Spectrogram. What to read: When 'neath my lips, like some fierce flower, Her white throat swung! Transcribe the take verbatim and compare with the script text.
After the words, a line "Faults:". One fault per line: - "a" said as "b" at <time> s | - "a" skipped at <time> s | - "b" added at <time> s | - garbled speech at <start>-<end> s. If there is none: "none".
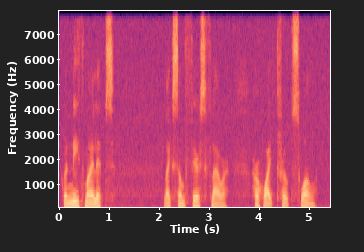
When 'neath my lips, like some fierce flower, Her white throat swung!
Faults:
none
